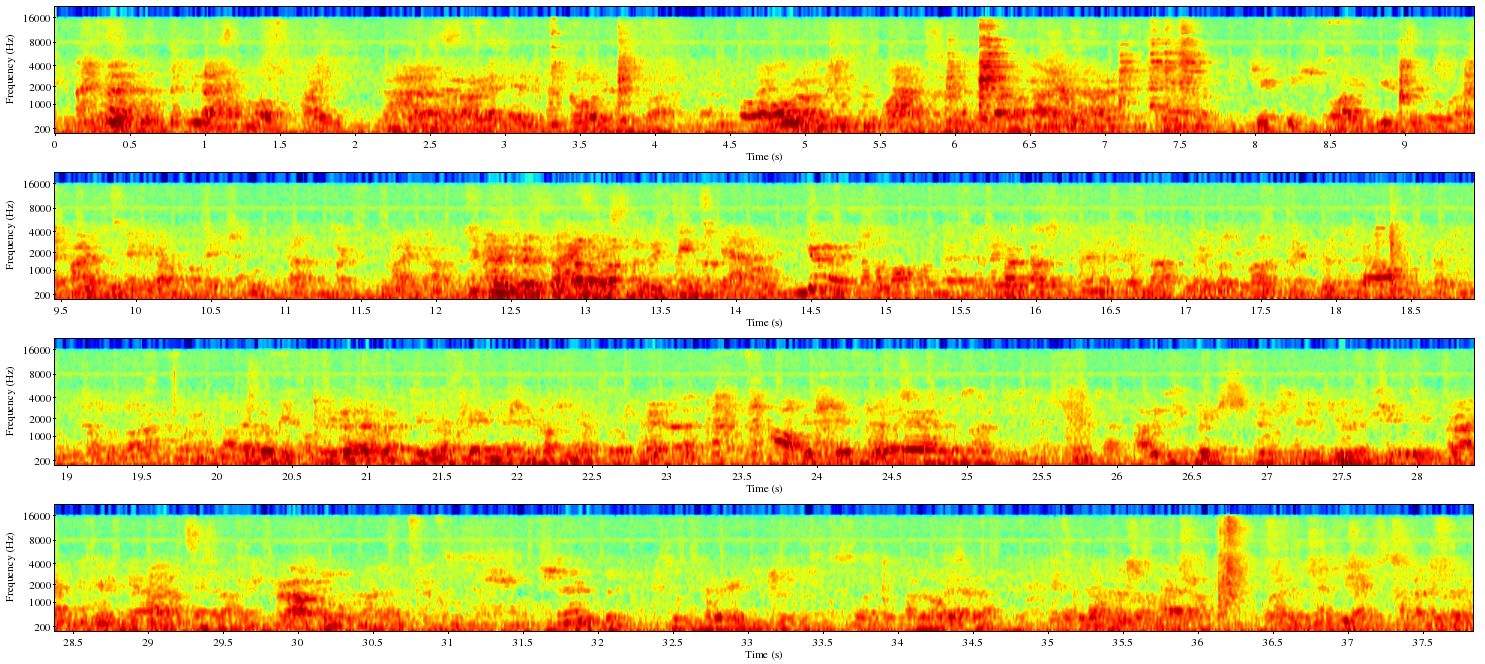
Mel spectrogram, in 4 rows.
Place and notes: {
  "title": "vienna, schidgasse, beizn - wien, schildgasse, beizn",
  "date": "2008-05-20 23:59:00",
  "description": "cityscape vienna, recorded summer 2007, nearfield stereo recordings",
  "latitude": "48.21",
  "longitude": "16.35",
  "altitude": "199",
  "timezone": "Europe/Berlin"
}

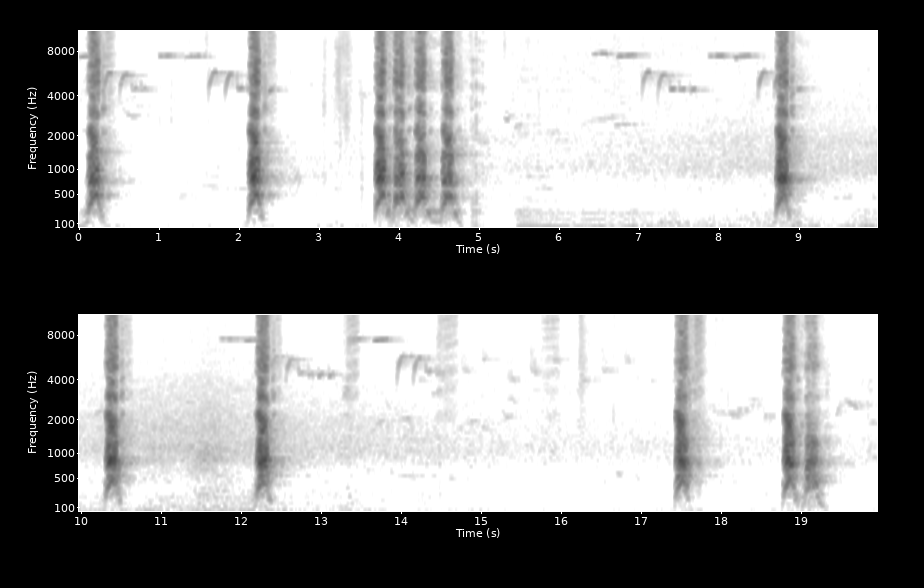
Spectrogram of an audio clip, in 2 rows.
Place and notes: {
  "title": "Tuczno near Poznan, at sbs summer house gate, dog",
  "date": "2010-06-03 14:02:00",
  "description": "during a walk we went past this summer house with a barking dog",
  "latitude": "52.52",
  "longitude": "17.16",
  "altitude": "107",
  "timezone": "Europe/Warsaw"
}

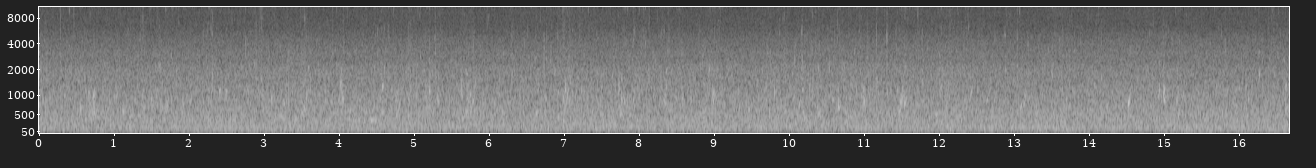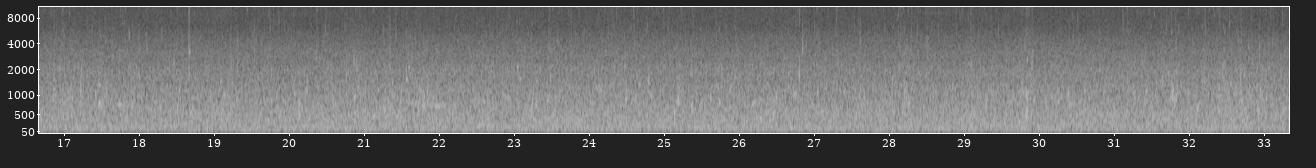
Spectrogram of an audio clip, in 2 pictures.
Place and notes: {
  "title": "種瓜坑溪, 埔里鎮成功里, Taiwan - In the river stream",
  "date": "2016-04-19 15:23:00",
  "description": "Brook, In the river, stream\nZoom H2n MS+XY",
  "latitude": "23.96",
  "longitude": "120.89",
  "altitude": "400",
  "timezone": "Asia/Taipei"
}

